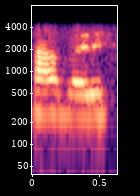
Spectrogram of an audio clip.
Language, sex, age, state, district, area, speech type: Goan Konkani, female, 18-30, Goa, Ponda, rural, conversation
